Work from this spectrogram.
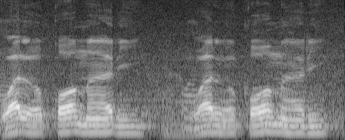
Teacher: Qaf itu tebal sampai pengaruh kepada huruf ro. Sedangkan ra hurufnya tarkik karena baris kasrah. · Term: tarqiq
